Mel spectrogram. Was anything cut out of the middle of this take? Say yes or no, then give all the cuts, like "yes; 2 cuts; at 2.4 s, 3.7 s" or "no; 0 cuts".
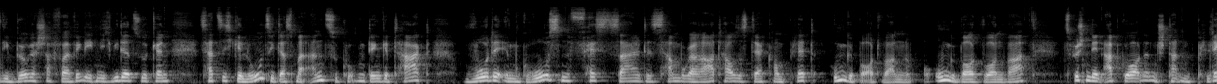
no; 0 cuts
